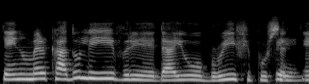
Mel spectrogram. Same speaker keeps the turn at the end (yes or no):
yes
